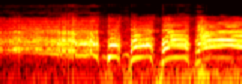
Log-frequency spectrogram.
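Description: A series of short, high-pitched cries about a second in, each bending up and then down in pitch, with a long held cry starting at the very end.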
